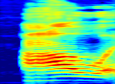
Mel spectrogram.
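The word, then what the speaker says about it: hour: 아워, H 발음이 안 되잖아, 그치?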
